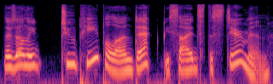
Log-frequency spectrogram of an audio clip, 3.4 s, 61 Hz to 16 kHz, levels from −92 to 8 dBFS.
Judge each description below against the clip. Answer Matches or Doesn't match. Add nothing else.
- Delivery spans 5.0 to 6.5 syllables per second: Matches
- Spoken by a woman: Matches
